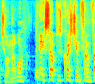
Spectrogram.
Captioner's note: swoosh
